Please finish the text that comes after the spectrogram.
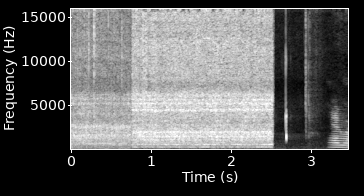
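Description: A kitchen blender whirs steadily as it purées banana peels into a plant fertilizer mix, a loud continuous motor drone that cuts off abruptly near the end, followed by a couple of short clicks and a brief restart.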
